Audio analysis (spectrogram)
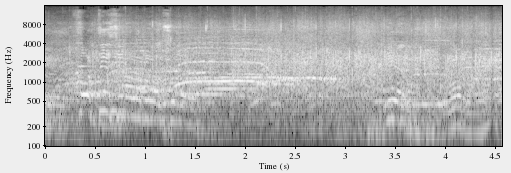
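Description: Loud crowd applause with cheers and whoops fills a hall at a 2012 funk dance competition, a continuous roar of clapping and shouting that holds steady throughout.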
